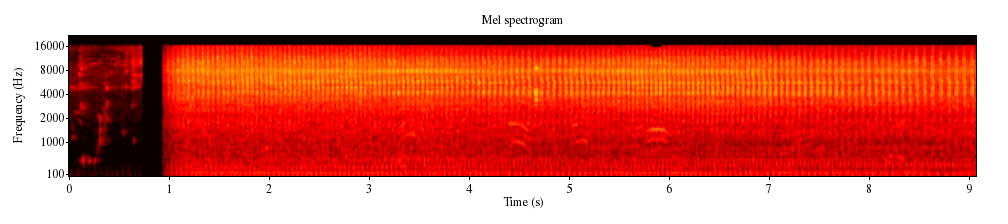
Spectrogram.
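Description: A boat engine drones steadily and loudly.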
